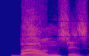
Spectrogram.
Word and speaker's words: Bounds: Let's go to Bounds. Are you there? Yeah, good morning. Hi. Did I pronounce it right? Is it Bounds? It's bounds, like out of bounds.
